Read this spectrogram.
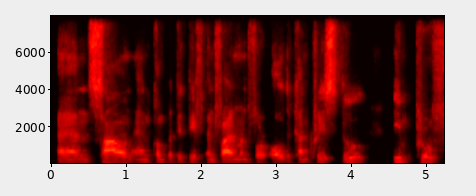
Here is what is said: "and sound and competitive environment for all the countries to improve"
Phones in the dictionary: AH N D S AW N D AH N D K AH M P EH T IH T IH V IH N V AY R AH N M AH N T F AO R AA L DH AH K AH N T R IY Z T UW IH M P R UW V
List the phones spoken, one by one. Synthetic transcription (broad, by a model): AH N S AW N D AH N K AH M P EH T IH T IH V IH N V AY R AH N M AH N T F AO R AA L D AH K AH N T R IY S T UW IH M P R UW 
